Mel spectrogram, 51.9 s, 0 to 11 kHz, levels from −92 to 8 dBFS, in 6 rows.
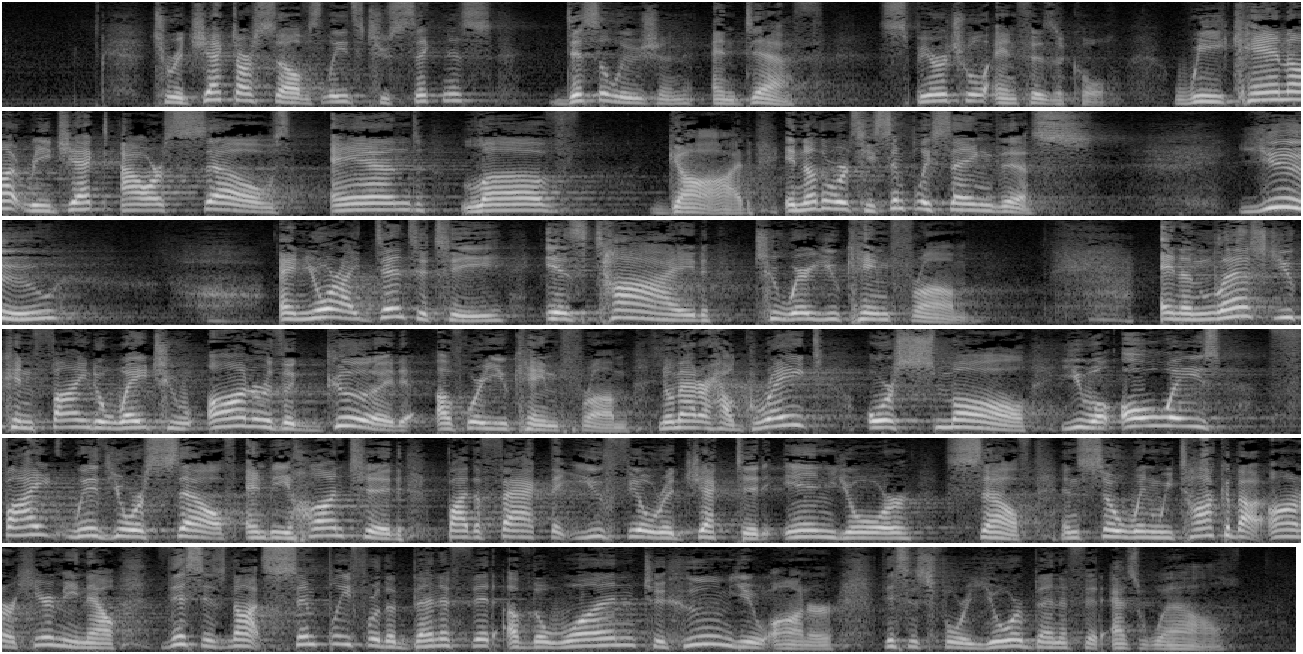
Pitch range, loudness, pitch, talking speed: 165-215 Hz, -17 LUFS, 190 Hz, 125 wpm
